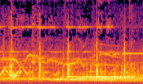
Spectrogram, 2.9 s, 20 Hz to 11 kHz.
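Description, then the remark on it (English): A large crowd of almost 1,000 mostly young cyclists gathered in October waiting for a group ride to start, a dense, steady wash of overlapping voices and chatter, some ringing bike bells, broken now and then by brief sharp shouts or whistles. “This October, there are almost 1,000 participants gathered to ride and to celebrate the organization's fourth anniversary.”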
